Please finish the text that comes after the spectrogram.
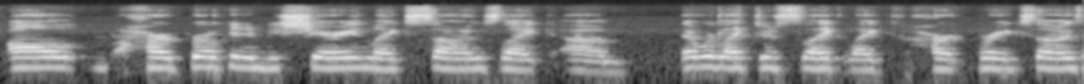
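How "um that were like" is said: usual speaking voice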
